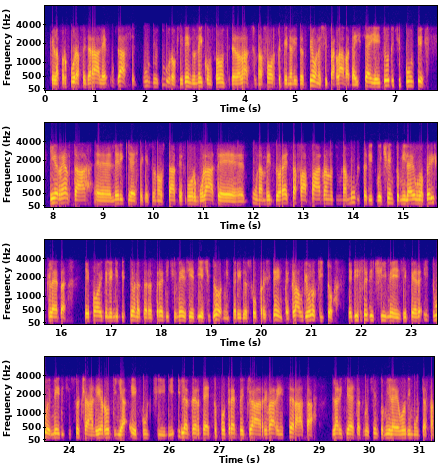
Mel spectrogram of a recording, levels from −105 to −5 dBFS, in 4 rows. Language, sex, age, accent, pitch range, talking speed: Italian, male, 40-59, native, 130-155 Hz, 170 wpm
